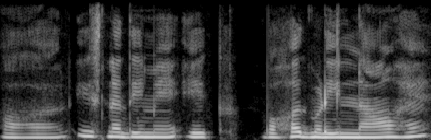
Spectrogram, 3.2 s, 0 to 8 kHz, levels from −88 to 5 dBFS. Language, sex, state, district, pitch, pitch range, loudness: Hindi, female, Bihar, Kaimur, 210 Hz, 200-230 Hz, -19 LUFS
